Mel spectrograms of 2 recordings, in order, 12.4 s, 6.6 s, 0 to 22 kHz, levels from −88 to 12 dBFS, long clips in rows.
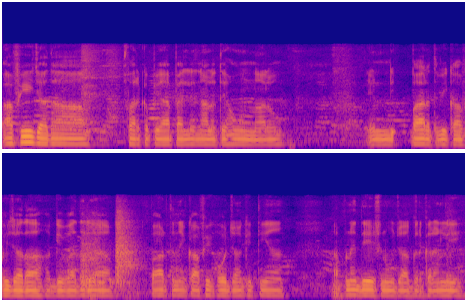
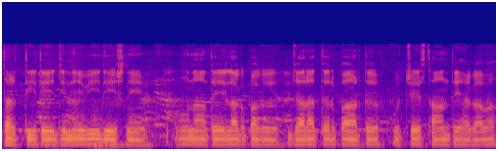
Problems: background sounds at intervals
